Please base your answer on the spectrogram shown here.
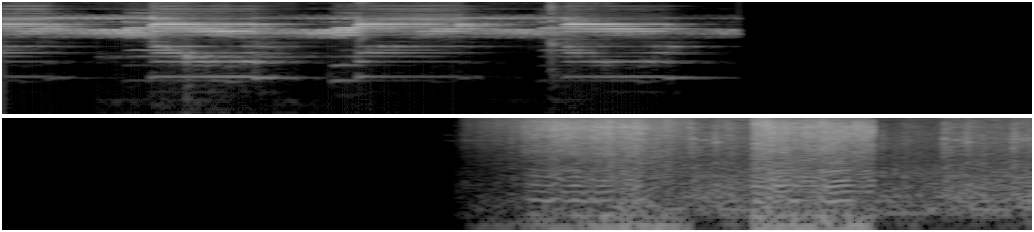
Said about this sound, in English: And that's the secondary alarm system.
